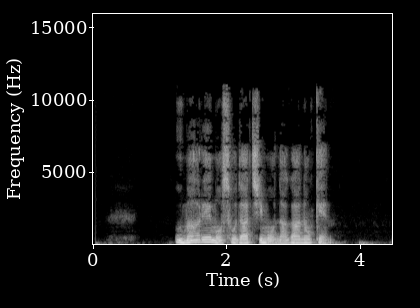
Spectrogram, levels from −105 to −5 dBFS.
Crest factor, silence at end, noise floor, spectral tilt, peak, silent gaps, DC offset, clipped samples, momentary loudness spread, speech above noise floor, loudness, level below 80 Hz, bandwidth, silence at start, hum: 16 dB; 0.9 s; -84 dBFS; -6 dB/octave; -14 dBFS; none; under 0.1%; under 0.1%; 8 LU; 57 dB; -28 LUFS; -54 dBFS; 11 kHz; 1.25 s; none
